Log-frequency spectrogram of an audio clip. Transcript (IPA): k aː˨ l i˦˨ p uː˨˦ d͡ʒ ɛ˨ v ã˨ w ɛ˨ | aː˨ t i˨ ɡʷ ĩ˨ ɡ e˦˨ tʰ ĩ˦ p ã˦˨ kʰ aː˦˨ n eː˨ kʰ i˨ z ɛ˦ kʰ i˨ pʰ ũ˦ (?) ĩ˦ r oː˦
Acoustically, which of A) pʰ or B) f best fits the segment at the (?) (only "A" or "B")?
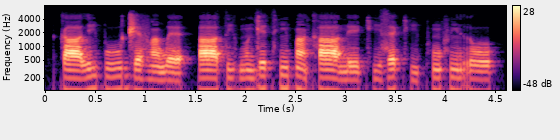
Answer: B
